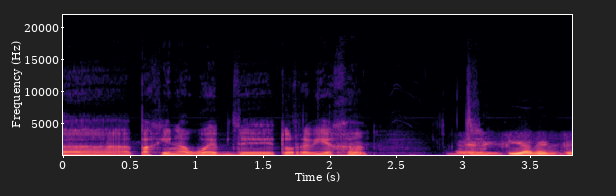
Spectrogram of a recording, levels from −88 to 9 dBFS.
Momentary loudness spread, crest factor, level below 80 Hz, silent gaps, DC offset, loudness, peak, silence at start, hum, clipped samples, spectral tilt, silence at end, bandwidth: 10 LU; 18 dB; -58 dBFS; none; under 0.1%; -21 LUFS; -4 dBFS; 0 s; none; under 0.1%; -9 dB/octave; 0 s; 6.6 kHz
